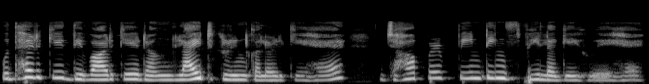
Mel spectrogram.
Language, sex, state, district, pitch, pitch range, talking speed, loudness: Hindi, female, Assam, Kamrup Metropolitan, 230 Hz, 205-280 Hz, 155 wpm, -19 LUFS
